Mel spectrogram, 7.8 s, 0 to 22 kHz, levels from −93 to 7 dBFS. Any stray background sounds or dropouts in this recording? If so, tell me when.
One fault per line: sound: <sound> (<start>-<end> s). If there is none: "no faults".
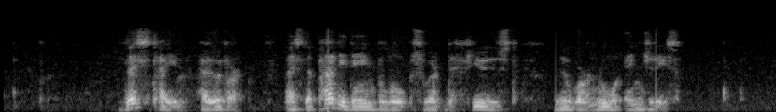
no faults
